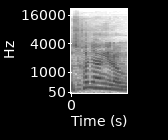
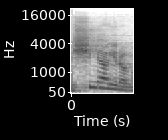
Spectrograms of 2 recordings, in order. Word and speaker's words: 선양: 교회를 좀 소개하겠습니다 사진을 좀 보겠습니다 여러분 중국말로 선양이라고 발음하고 우리말로 심양이라고 하는 심양 기독교 동광교회라고 써 있죠 왜 제가이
